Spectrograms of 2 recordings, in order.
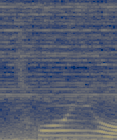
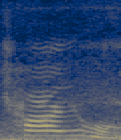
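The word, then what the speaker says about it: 彩虹: 사람 짱나 여기에요 여기가 초이홍 아파트예요 근데 초이 홍이 아니라이 나라 발음으로는 차이홍 이래요 차이홍 차이 홍이 무지개라는 뜻이라고 하더라고요 친구가 너 몇 급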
